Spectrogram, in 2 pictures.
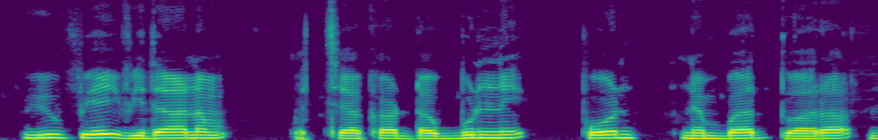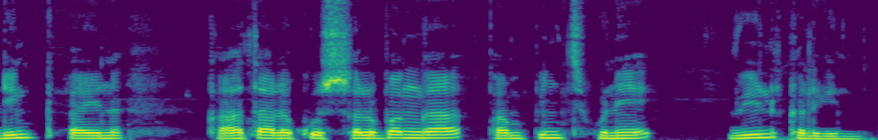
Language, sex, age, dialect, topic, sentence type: Telugu, female, 25-30, Central/Coastal, banking, statement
